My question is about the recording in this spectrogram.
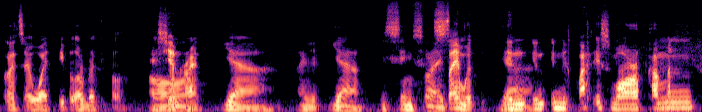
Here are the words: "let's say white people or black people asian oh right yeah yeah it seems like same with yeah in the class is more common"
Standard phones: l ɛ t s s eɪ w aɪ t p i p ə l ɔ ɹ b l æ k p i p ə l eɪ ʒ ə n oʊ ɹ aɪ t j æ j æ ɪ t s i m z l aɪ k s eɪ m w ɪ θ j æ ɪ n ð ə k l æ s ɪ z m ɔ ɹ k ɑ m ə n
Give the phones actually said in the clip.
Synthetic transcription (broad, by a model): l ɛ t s s eɪ w aɪ t p i p ə l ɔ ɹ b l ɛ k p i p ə l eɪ s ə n ɹ aɪ t j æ j æ ɪ t s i m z l aɪ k s eɪ m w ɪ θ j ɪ ɪ n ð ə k l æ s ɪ s m ɔ ɹ k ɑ m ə n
